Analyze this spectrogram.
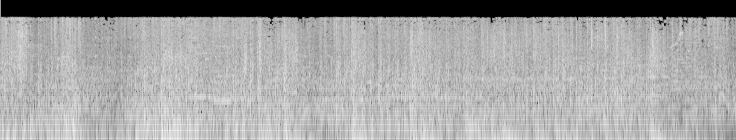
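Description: Rapid gunfire from looters' weapons in a science-fiction action film scene: a dense, unbroken barrage of shots at a steady, loud level for about nine seconds.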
